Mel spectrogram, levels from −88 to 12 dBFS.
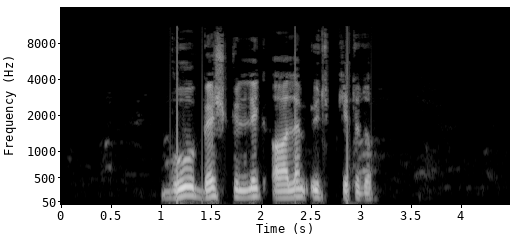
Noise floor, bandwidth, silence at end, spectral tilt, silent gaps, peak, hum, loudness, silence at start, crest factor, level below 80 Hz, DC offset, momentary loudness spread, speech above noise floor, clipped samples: -77 dBFS; 11 kHz; 1.4 s; -6 dB/octave; none; 0 dBFS; none; -15 LUFS; 1 s; 18 dB; -52 dBFS; under 0.1%; 12 LU; 63 dB; under 0.1%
